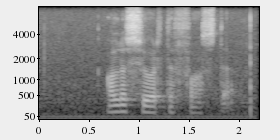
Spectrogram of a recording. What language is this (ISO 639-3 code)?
afr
